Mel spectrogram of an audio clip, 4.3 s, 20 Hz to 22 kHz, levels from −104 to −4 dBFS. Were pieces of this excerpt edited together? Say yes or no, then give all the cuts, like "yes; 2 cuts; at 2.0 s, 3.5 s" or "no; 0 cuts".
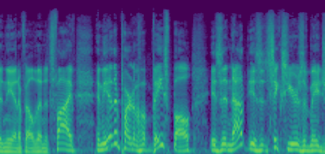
yes; 2 cuts; at 2.0 s, 3.2 s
